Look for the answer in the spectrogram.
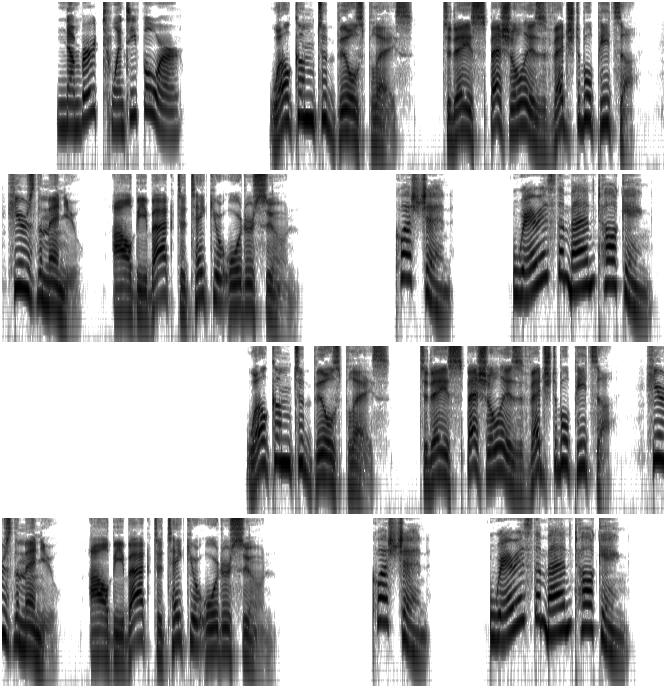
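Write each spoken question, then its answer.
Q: Where is the man talking?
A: At a restaurant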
